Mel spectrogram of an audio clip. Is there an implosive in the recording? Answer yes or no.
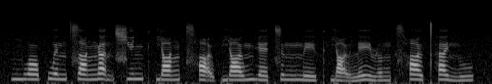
no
